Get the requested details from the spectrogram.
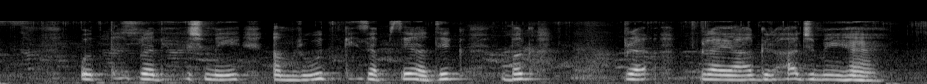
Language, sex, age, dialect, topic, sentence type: Hindi, female, 31-35, Marwari Dhudhari, agriculture, statement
